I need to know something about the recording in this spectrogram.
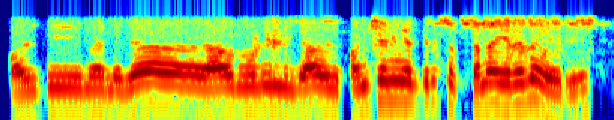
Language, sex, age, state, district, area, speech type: Kannada, male, 30-45, Karnataka, Koppal, rural, conversation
